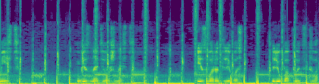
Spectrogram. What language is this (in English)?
Russian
